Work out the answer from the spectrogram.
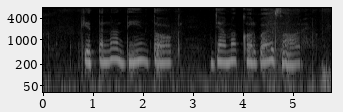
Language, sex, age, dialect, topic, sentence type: Maithili, female, 18-24, Bajjika, banking, question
